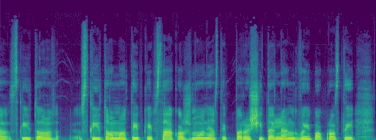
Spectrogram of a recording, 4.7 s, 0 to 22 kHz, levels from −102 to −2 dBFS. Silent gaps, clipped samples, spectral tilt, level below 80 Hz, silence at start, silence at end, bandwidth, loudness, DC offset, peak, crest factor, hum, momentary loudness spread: none; under 0.1%; -6 dB/octave; -66 dBFS; 0 s; 0.05 s; 17 kHz; -19 LUFS; under 0.1%; -2 dBFS; 16 dB; none; 5 LU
